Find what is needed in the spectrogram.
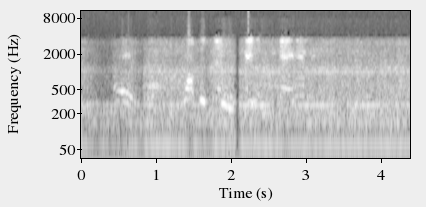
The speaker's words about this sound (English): No, I can barely hear you because it sounds like he has his own speakerphone, and we're hearing is like a truck.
